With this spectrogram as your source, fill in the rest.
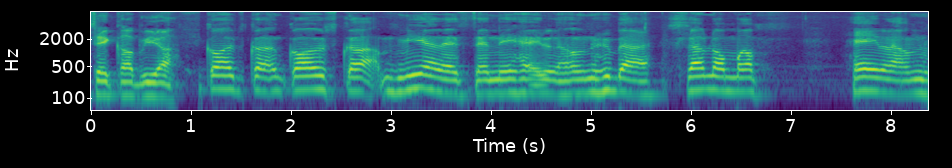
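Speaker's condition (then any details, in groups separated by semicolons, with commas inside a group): Cerebral palsy; somewhat unclear, self-described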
